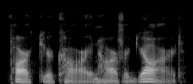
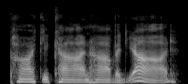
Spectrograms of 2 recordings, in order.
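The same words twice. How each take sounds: First: A rhotic accent pronounces the R sounds after vowels. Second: A Boston accent drops the R sounds after vowels.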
